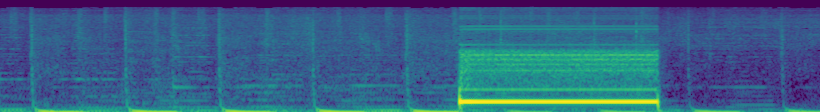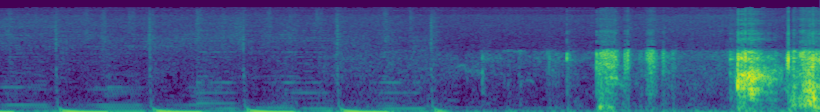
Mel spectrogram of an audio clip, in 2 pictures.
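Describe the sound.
A telephone is redialed after a dropped call: one steady, loud beep tone lasts about a second, set over a regular run of low, soft thumps, with brief hissing bursts near the end.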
